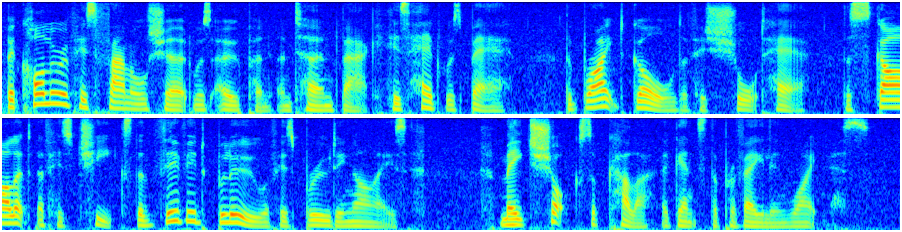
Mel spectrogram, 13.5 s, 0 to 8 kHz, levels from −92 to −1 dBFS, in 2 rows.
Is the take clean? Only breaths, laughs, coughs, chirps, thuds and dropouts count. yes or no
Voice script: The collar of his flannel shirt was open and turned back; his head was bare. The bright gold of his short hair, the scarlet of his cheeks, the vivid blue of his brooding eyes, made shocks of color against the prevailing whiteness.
yes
